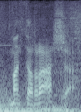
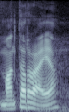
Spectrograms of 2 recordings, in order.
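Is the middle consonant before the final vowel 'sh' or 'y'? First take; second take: sh; y. First: The consonant before the last vowel is 'sh'. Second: The consonant before the last vowel is 'y'. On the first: "In deep South South America, the Y becomes an S H sound" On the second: "in Spain, Spain Spanish, it's Mantarraya, right? You pronounce the Y normally"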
